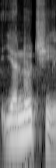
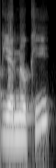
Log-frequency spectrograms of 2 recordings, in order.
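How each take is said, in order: First: The name is said in the Italian way. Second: The name is said in a non-Italian way. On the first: This is how the owner says the name. The speaker calls it right. "like it, the Italian way" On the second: Someone else got the name wrong. The speaker calls it wrong. "first thing the streamer does is mispronounce my name"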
